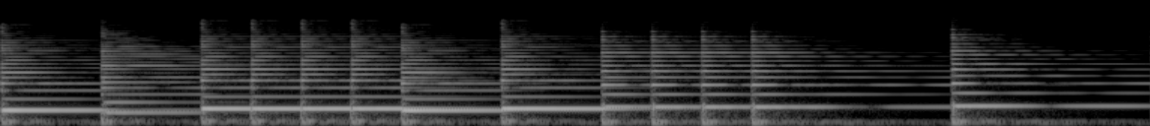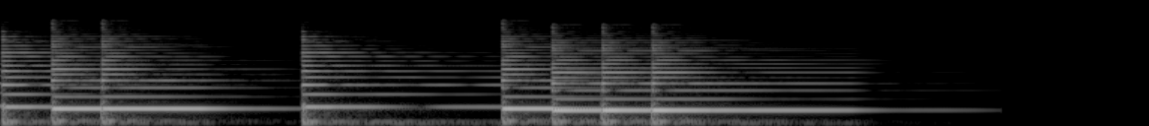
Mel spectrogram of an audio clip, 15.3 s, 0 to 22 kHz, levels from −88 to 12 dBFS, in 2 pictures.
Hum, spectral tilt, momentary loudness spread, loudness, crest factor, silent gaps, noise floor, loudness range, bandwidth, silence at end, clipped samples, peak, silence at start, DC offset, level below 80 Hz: none; -4 dB/octave; 19 LU; -28 LUFS; 16 dB; none; -61 dBFS; 6 LU; 11.5 kHz; 1.8 s; under 0.1%; -14 dBFS; 0 s; under 0.1%; -56 dBFS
